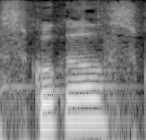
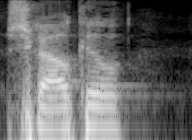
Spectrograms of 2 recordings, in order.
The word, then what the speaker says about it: Schuylkill: Specifically, there's a river there, and I believe the locals, they call it the Schuylkill, something like that. But the word is of Dutch origin, and as a native Dutch speaker, I always feel the urgent need to correct locals and my wife that we would actually pronounce it Schuylkill.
